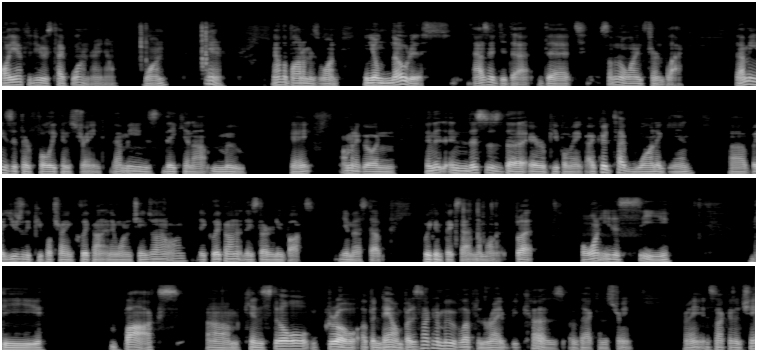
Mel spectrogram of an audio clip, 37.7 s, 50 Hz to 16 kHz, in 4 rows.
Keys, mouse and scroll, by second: 1.5 KP_1, 2.2 Return, 20.6 click, 24.2 Escape, 27.3 click, 29.9 click, 36.1 click.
